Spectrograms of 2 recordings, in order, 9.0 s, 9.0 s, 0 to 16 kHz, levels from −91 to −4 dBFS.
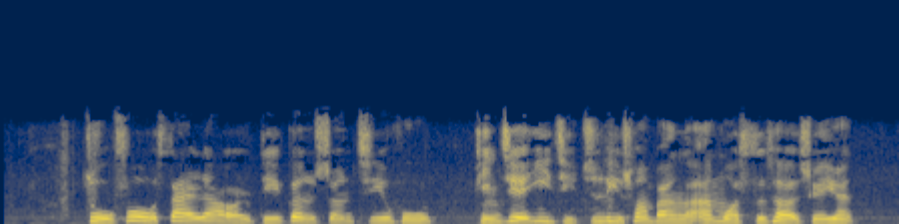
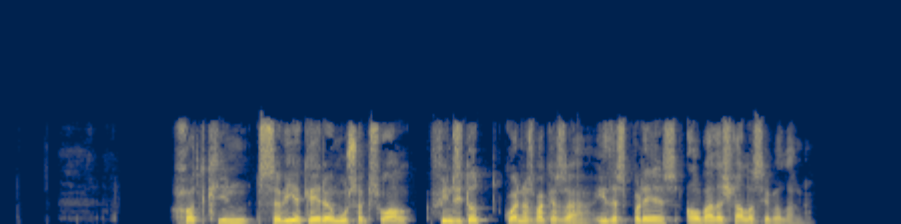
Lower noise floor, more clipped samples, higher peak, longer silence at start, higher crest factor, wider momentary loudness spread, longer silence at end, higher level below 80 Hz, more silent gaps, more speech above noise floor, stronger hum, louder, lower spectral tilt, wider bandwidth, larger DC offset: second, -55 dBFS vs -62 dBFS; neither; about the same, -2 dBFS vs -2 dBFS; second, 0.6 s vs 1.75 s; about the same, 16 dB vs 16 dB; about the same, 9 LU vs 8 LU; second, 0.5 s vs 1.1 s; about the same, -62 dBFS vs -60 dBFS; second, none vs 4.16-4.25 s; second, 38 dB vs 45 dB; neither; about the same, -17 LUFS vs -17 LUFS; second, -3 dB/octave vs -5 dB/octave; about the same, 8.2 kHz vs 7.8 kHz; neither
